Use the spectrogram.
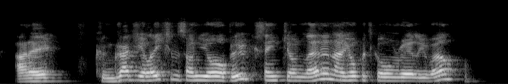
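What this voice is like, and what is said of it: Scouse Liverpool accent. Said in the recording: “the Scouser accent”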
